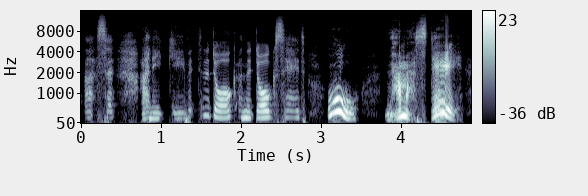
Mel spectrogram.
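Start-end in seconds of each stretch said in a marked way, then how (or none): 3.1-4.8 slow, drawn-out thankful namaste; grateful dog. Acted. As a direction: stretch it out like a relieved dog.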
